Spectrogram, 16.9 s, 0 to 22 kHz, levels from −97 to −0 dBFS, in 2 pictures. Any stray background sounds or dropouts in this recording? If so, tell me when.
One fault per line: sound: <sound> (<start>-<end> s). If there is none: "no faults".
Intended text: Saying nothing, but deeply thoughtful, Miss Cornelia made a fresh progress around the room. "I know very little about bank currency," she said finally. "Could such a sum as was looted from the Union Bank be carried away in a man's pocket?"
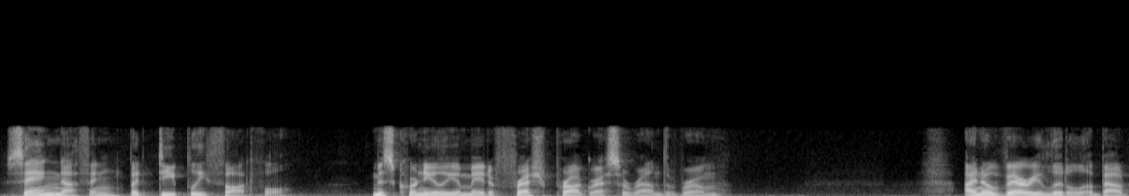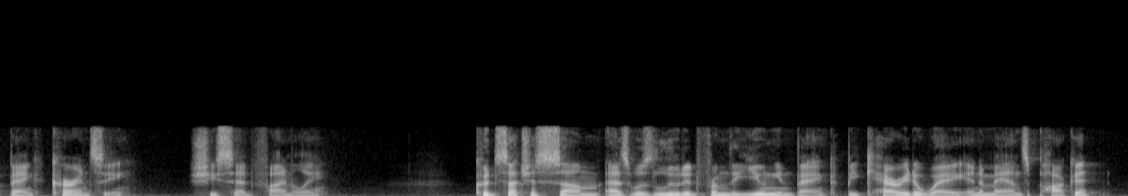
no faults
